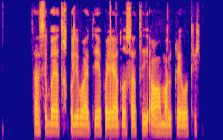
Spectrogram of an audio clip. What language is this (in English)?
Pashto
